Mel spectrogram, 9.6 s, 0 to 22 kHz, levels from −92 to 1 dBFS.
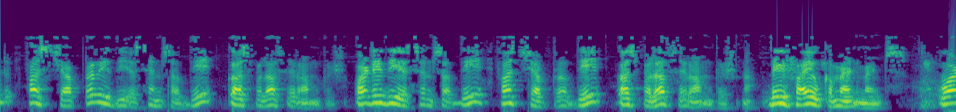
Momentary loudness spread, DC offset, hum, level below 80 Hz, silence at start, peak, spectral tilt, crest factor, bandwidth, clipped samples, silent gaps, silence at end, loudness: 13 LU; under 0.1%; none; -60 dBFS; 0 s; 0 dBFS; -3.5 dB/octave; 16 dB; 7 kHz; under 0.1%; none; 0 s; -17 LUFS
